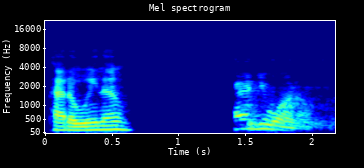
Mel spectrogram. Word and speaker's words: Paduano: Paduano? Paduano. Just like it's spelled.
